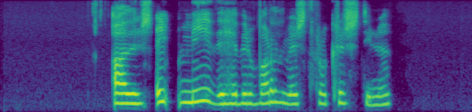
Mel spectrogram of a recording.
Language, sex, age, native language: Icelandic, female, 11, Icelandic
